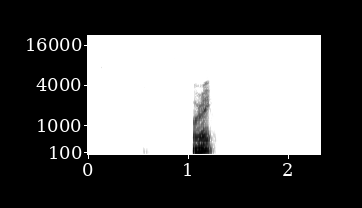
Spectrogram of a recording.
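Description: A young man says a brief word into a close microphone.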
